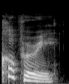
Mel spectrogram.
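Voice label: "coppery", British English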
